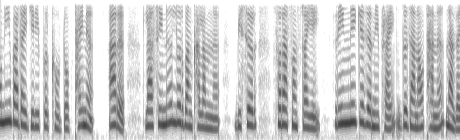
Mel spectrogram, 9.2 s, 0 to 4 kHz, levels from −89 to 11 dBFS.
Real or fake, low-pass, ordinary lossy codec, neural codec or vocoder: real; 3.6 kHz; none; none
